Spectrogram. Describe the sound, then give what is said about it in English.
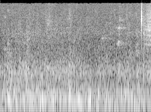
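Steady rain hisses continuously and fairly softly, with a low, rolling rumble underneath and no voices. “Here we are once again on a rainy Sunday.”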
